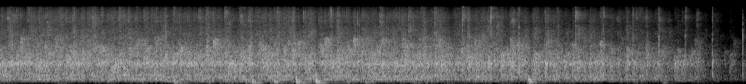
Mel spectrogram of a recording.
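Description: Audience applauding: dense, steady clapping from many hands, fading away near the end.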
